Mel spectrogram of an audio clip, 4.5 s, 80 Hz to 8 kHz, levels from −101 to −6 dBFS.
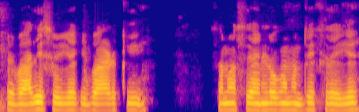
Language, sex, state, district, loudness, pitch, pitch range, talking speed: Hindi, male, Uttar Pradesh, Deoria, -18 LUFS, 125 Hz, 125-130 Hz, 135 wpm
